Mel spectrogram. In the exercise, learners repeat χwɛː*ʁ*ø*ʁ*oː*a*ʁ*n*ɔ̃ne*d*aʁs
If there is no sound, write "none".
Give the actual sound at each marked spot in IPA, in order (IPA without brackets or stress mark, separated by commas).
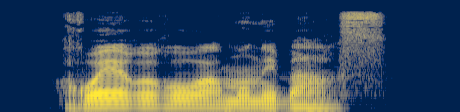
ʁ, ʁ, a, m, b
